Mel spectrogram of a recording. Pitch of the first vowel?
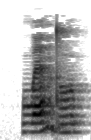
rising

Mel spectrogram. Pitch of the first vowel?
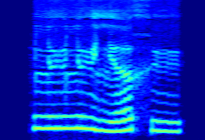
high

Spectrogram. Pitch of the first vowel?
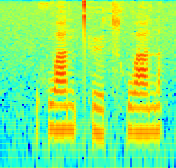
high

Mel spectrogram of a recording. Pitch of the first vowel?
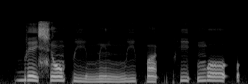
falling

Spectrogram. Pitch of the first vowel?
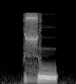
low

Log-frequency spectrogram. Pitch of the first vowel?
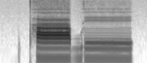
high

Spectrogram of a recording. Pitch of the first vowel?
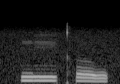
low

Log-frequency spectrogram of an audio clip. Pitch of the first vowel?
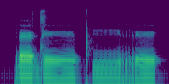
high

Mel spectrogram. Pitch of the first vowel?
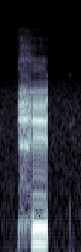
falling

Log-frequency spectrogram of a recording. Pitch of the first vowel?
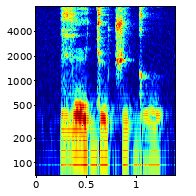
falling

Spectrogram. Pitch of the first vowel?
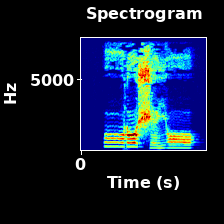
high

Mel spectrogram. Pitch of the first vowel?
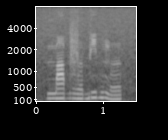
high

